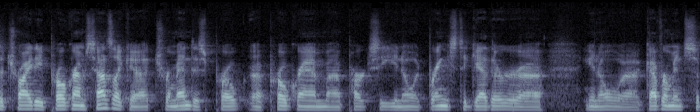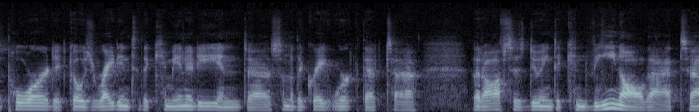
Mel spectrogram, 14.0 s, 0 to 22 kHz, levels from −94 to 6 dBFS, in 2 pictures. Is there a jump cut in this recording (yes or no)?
no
